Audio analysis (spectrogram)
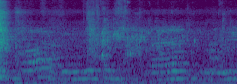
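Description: Water poured from a filled container onto a money plant on a rooftop, a soft steady splashing trickle, fairly faint and close, lasting a few seconds.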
